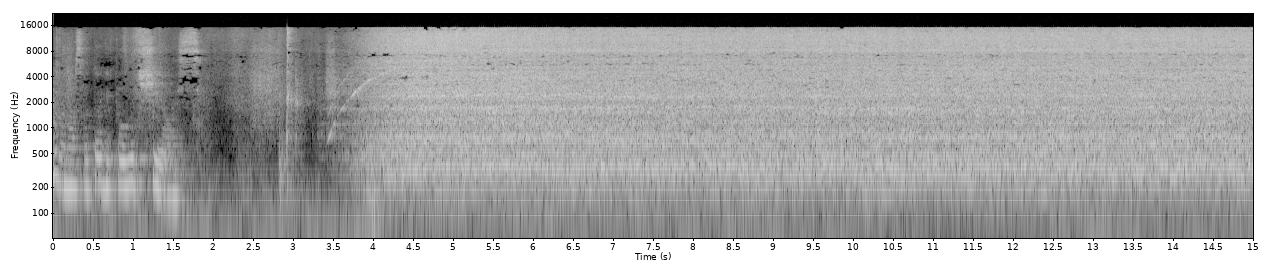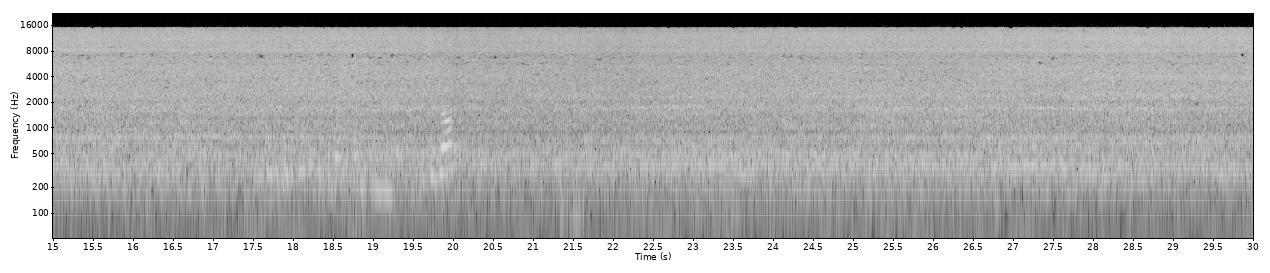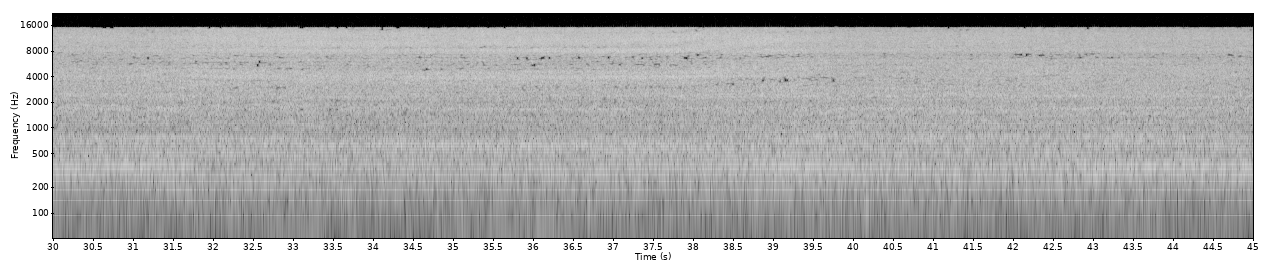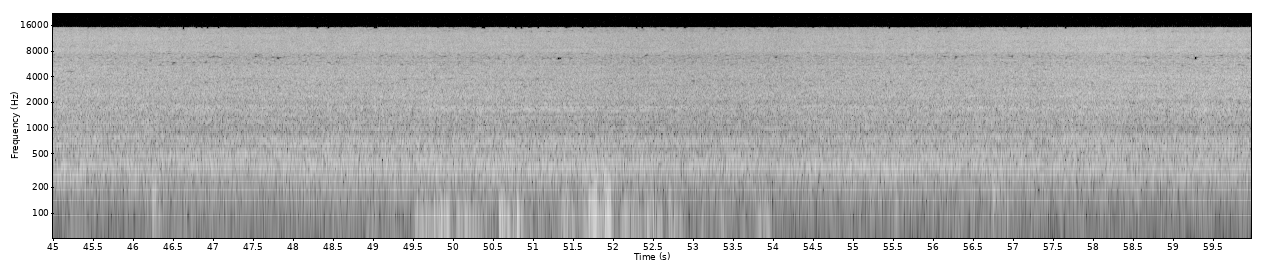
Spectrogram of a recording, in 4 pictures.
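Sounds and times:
hair dryer running: 0:02.5 - 0:59.9.

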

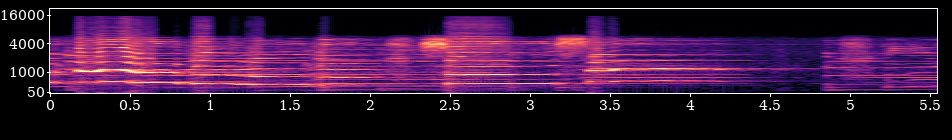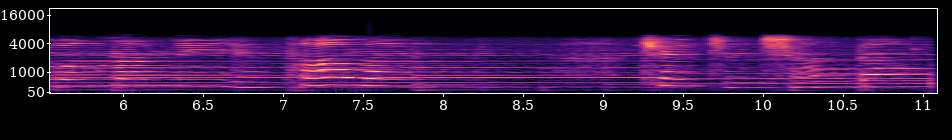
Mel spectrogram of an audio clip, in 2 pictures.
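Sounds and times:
woman singing slow song: 0:00.0 - 0:04.6, 0:05.2 - 0:08.4, 0:09.2 - 0:11.0
fingerpicked acoustic guitar: 0:00.0 - 0:11.0.

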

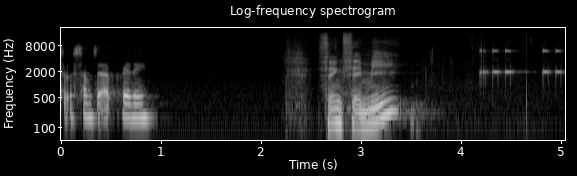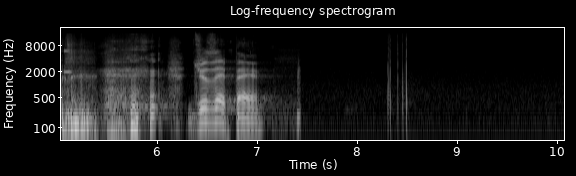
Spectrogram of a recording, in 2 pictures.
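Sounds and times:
high electronic beeps: 0:04.2 - 0:05.2.

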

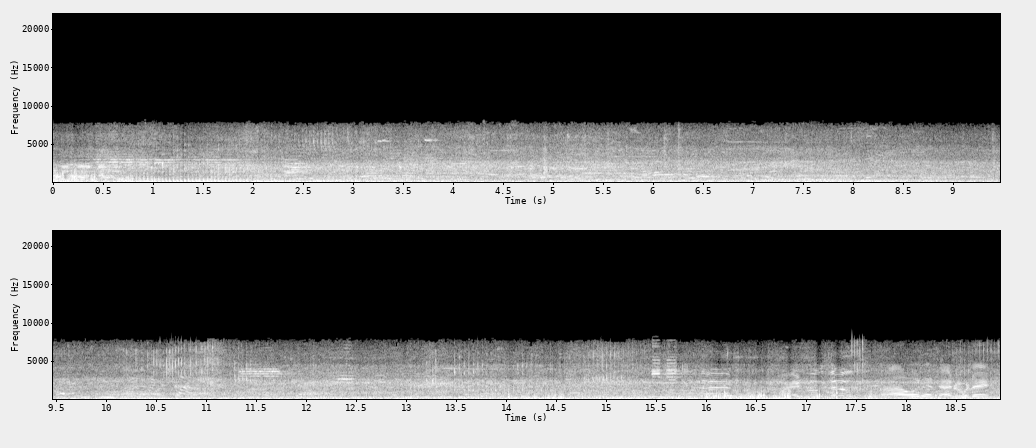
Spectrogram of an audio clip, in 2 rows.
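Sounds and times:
motorcycle and car engines: 0:00.0 - 0:18.9
people's voices: 0:00.0 - 0:18.9.

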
